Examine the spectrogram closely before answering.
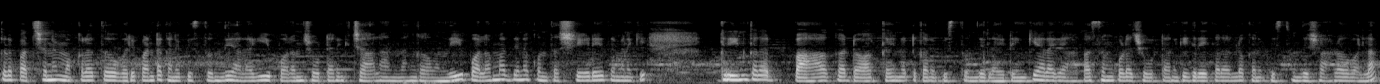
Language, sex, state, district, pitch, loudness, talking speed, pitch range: Telugu, female, Andhra Pradesh, Visakhapatnam, 175 Hz, -19 LUFS, 155 wpm, 170-190 Hz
